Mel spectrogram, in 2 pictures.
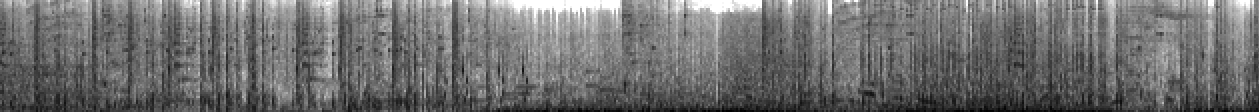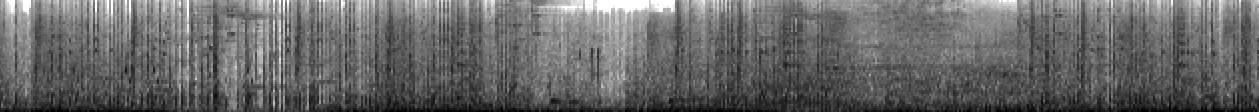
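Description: Game explosions and pops go off rapidly and constantly.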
